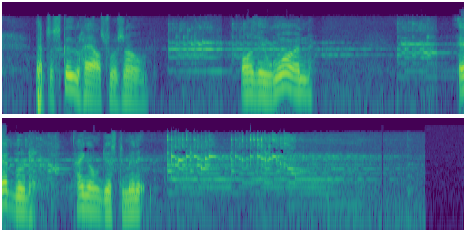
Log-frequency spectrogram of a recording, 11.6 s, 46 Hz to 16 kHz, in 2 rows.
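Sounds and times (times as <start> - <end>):
speech: 0.6 - 1.9, 3.0 - 4.0, 5.7 - 7.8
mobile phone ringtone with chiming electronic melody: 2.1 - 10.8.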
